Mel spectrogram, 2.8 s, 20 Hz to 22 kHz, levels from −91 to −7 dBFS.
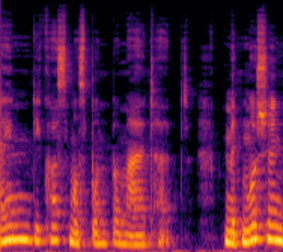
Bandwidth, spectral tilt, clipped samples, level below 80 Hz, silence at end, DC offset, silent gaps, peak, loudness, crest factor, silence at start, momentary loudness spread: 18 kHz; -5 dB/octave; under 0.1%; -62 dBFS; 0 s; under 0.1%; none; -8 dBFS; -23 LUFS; 14 dB; 0 s; 14 LU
